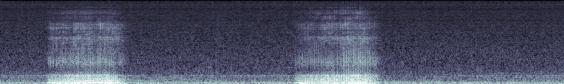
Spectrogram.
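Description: Loud rattling snores on each in-breath, roughly every four seconds, with quiet breathing between; ordinary snoring.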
